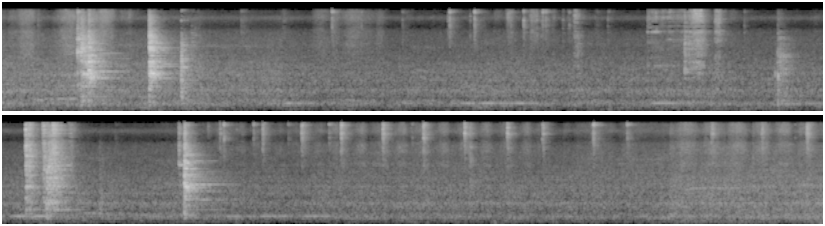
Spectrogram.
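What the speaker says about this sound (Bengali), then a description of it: "তাওয়াটা গরম হয়ে গেছে, এই দেখুন রুটি আমি দিয়ে দিলাম তাওয়ায়।" A barley flour roti is set down on a hot tawa in a home kitchen, giving a few light clinks and taps of utensils against the pan over a quiet, faintly sizzling background, close and soft, with no speech.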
